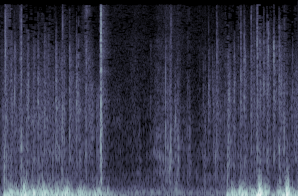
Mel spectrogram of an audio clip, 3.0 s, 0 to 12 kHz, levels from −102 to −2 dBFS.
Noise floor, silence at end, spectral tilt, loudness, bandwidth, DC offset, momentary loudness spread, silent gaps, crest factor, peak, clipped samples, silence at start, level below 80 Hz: -54 dBFS; 0 s; -5 dB/octave; -33 LUFS; 11 kHz; under 0.1%; 22 LU; none; 20 dB; -6 dBFS; under 0.1%; 0.05 s; -30 dBFS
